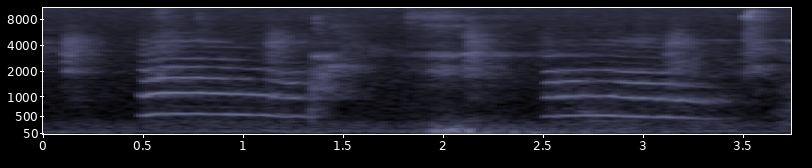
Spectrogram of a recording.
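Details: Young Alexandrine parakeet at play gives two drawn-out, nasal, slightly falling whining notes about a second long, separated by a pause, with a brief burst of indoor noise between them.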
